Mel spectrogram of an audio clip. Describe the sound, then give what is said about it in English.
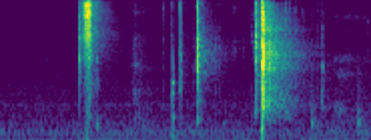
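A drink container is opened: a few sharp clicks and snaps, then a louder crack with a brief hiss trailing off. There is no talking. “Can you can you hear what I just opened? Oh, was oh is that your um your drink of choice tonight?”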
